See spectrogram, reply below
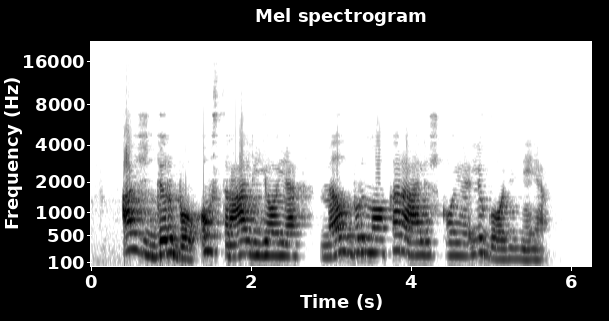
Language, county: Lithuanian, Vilnius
